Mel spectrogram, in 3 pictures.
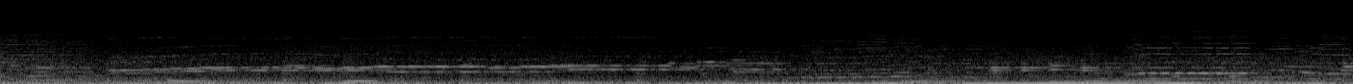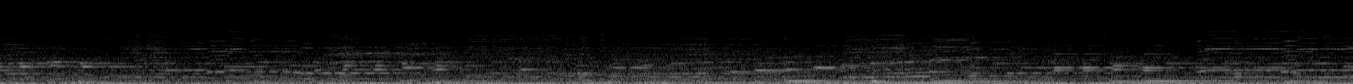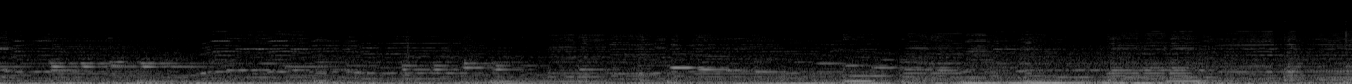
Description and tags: STE-001-accordion lisbon streets
A street musician playing accordion in Lisbon.
city, field-recording, lisbon, music, street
